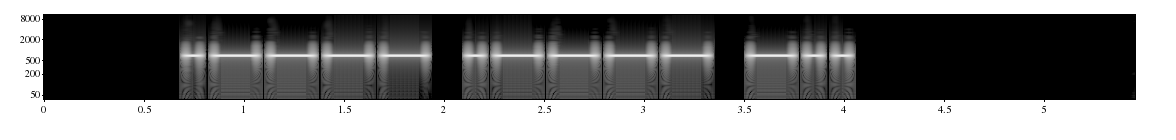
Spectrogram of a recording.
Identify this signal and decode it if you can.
Morse code, heard as a keyed tone, about 17 wpm, 700 Hz. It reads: 11D
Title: Three Challenging Letter-Number Combinations 17wpm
